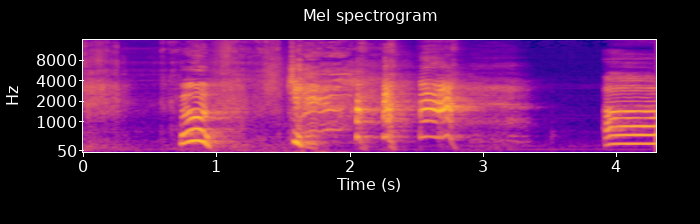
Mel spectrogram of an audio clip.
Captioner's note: laughs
